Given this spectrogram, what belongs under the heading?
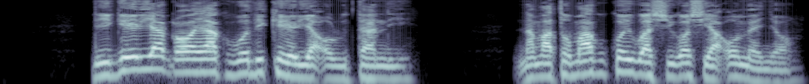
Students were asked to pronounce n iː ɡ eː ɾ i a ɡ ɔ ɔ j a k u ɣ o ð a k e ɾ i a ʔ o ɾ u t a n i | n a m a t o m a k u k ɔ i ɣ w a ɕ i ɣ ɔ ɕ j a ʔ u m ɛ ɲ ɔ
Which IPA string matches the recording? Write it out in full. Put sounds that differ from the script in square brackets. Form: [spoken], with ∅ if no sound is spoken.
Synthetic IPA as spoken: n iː ɡ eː ɾ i a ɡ ɔ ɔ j a k u ɣ o ð [i] k e ɾ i a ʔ o ɾ u t a n i | n a m a t o m a k u k [o] i ɣ w a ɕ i ɣ ɔ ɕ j a ʔ [o] m ɛ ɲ ɔ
